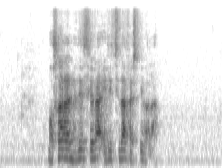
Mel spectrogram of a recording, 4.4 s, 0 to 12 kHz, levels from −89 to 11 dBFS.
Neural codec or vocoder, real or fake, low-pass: vocoder, 22.05 kHz, 80 mel bands, WaveNeXt; fake; 9.9 kHz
